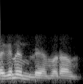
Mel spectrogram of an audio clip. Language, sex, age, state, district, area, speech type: Tamil, male, 60+, Tamil Nadu, Sivaganga, urban, conversation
